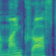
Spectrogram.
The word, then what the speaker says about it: Minecraft: Ähm, ja, Minecraft meines Erachtens ist die richtige Aussprache.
